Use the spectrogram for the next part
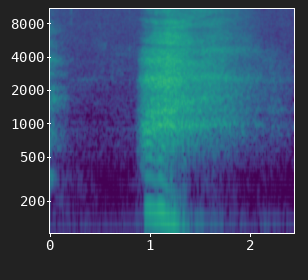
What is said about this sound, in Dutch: Even allemaal heel diep adem en dan. Nou, doe dan even.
